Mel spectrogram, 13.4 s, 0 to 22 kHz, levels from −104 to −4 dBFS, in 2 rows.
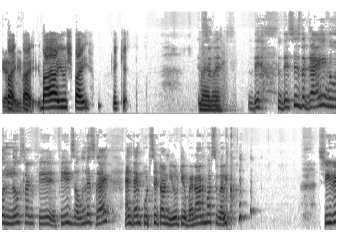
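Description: No technical faults can be heard anywhere in the clip. Nothing breaks, drops out or distorts along the way.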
